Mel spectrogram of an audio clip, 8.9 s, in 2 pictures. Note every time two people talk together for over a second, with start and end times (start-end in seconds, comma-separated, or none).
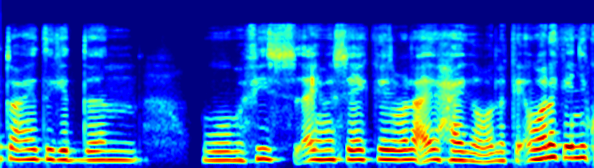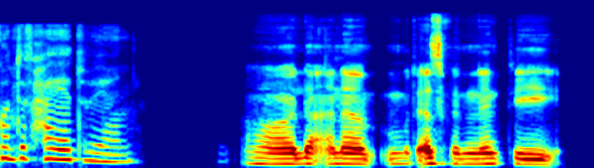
none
